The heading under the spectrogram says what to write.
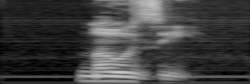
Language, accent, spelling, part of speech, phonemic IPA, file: English, US, mosey, verb / adjective / noun, /ˈmoʊ.zi/, En-us-mosey.ogg
- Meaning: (verb) 1. To set off, get going; to start a journey 2. To go off quickly: to hurry up 3. To amble; to walk or proceed in a leisurely manner; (adjective) 1. Hairy, furry 2. Close, muggy; misty, hazy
